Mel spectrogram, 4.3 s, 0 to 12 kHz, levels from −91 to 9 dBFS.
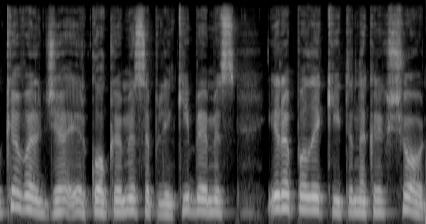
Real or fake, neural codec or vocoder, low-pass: real; none; 10.8 kHz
